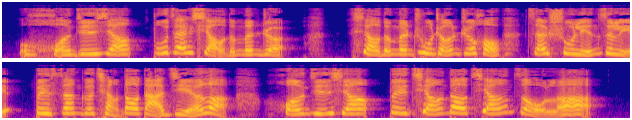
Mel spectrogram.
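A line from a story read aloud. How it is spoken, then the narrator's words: Crying. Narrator (Chinese): 黑花狸猫哭道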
